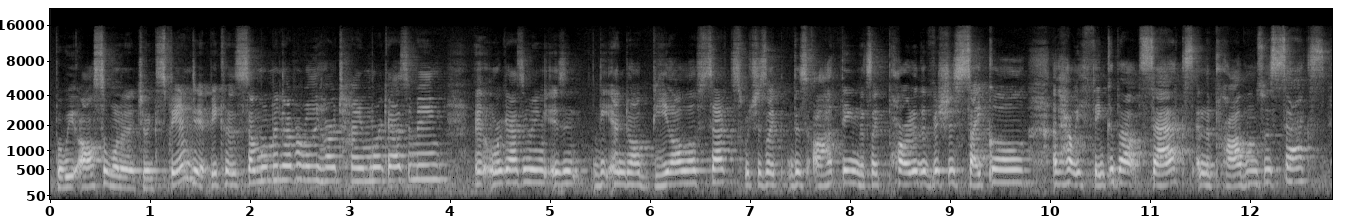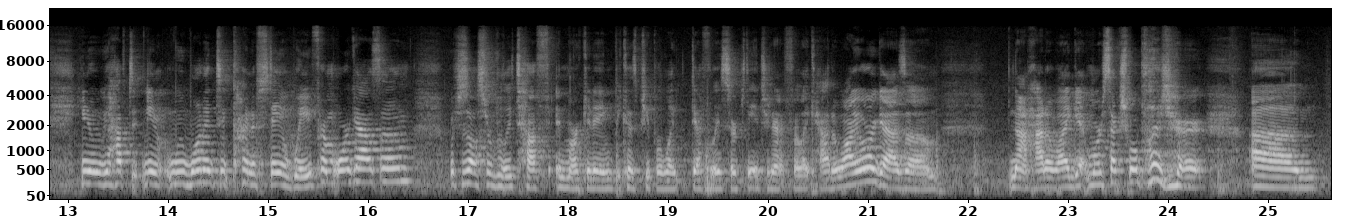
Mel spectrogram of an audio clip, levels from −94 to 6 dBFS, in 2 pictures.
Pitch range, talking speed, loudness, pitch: 220-265 Hz, 220 wpm, -21 LUFS, 240 Hz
